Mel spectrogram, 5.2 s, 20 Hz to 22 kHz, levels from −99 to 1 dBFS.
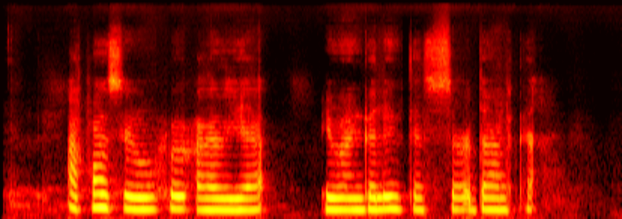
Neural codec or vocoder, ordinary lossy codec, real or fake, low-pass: codec, 44.1 kHz, 2.6 kbps, DAC; none; fake; 19.8 kHz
